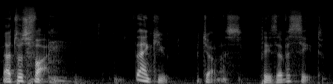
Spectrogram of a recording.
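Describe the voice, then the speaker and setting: A man's voice: mid-range voice, big pitch swings, moderate pace, husky. A man voicing a stern, formal archon who instructs demigods in a tabletop game. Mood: dryly dismissive. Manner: commanding, formal.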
